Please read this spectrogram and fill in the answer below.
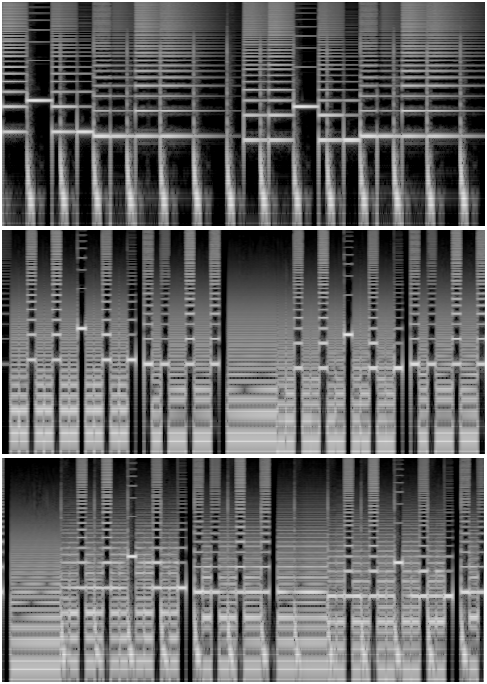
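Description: Electronic oscilloscope music: synthesizer tones whose two stereo channels are made to draw pictures on an oscilloscope in X/Y mode. It starts as a sparse melody of short notes with gaps, and about seven seconds in a fuller, steady part with a low bass comes in, broken by brief silences.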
